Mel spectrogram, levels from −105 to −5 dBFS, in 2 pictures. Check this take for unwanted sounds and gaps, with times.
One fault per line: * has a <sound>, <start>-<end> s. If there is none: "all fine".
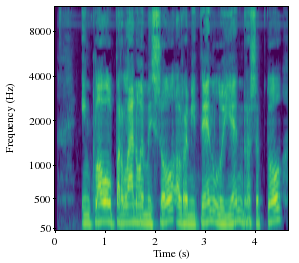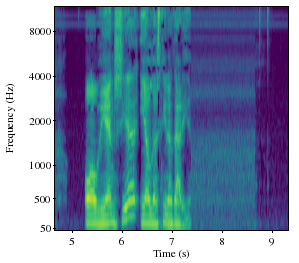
all fine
